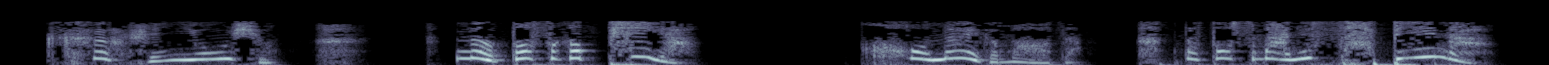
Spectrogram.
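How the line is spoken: Quiet sarcastic mutter. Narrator (Chinese): 后面的鼠标看不过眼了，小声的挖苦着

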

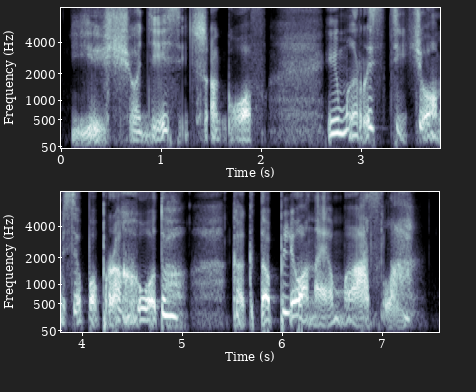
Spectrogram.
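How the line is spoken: Hoarse rasp. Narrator (Russian): прохрипел Ишмат

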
